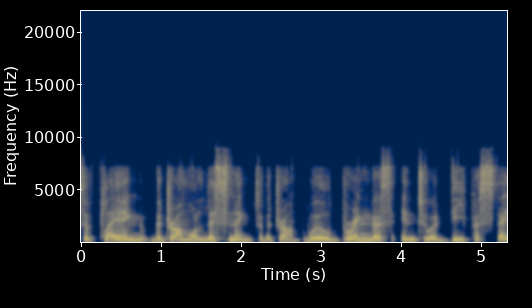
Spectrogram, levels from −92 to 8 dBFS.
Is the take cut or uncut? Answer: cut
